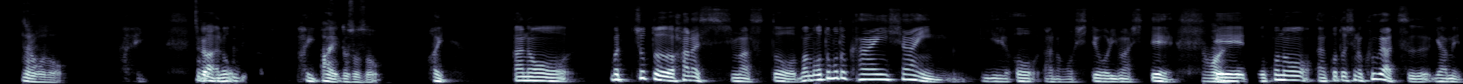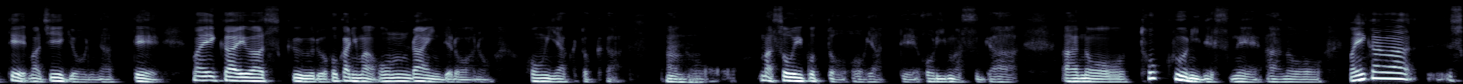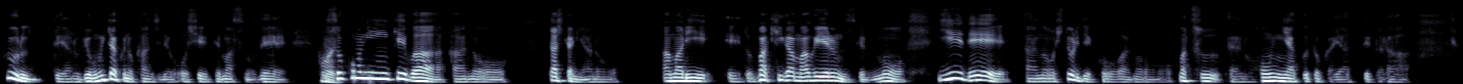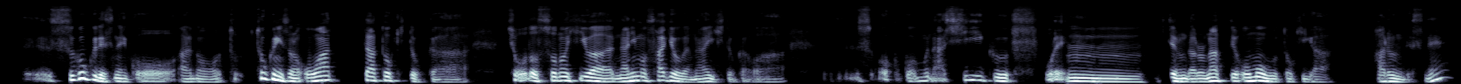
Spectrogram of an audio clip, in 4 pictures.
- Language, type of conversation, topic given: Japanese, advice, 記念日や何かのきっかけで湧いてくる喪失感や満たされない期待に、穏やかに対処するにはどうすればよいですか？
- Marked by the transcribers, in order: "どうぞどうぞ" said as "どぞぞ"; sniff; sniff; sniff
